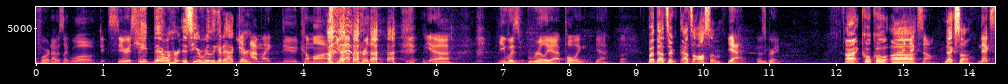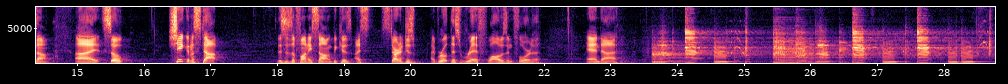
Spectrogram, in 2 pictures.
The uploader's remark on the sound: LIVE studio audience recording of Van Sessions at The Monarch. Recorded during Ogden's First Friday Art Stroll. The Monarch Building in Ogden, Utah.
